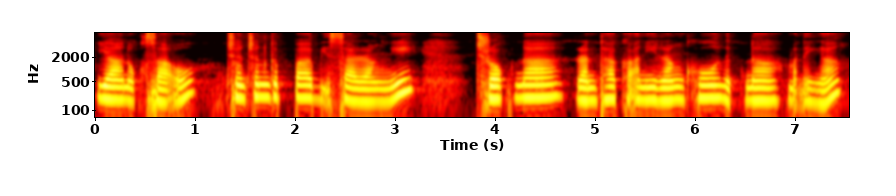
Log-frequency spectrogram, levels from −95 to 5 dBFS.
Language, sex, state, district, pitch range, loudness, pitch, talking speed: Garo, female, Meghalaya, West Garo Hills, 175-210 Hz, -18 LUFS, 190 Hz, 70 wpm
